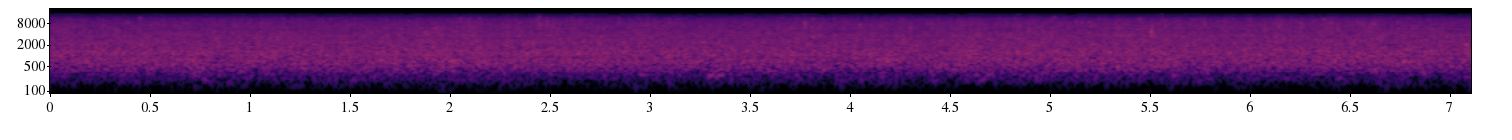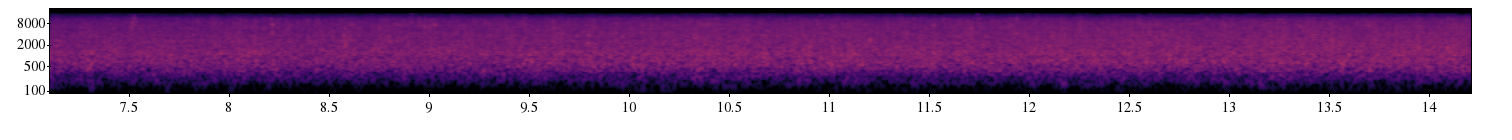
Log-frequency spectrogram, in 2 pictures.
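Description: A shallow river rushes and gurgles over rocks close by.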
